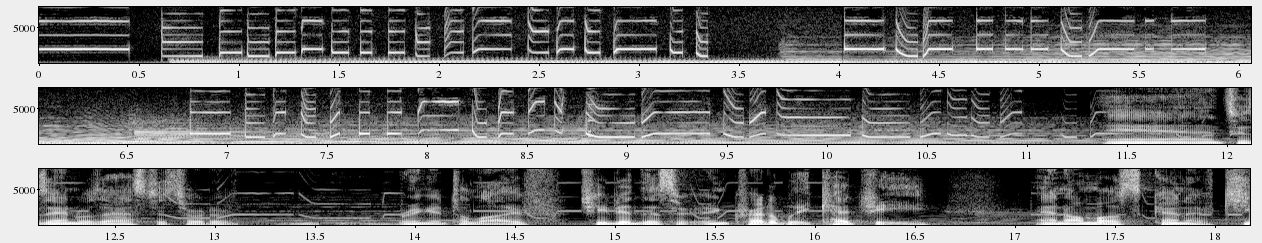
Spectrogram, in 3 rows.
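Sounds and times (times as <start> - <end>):
electronic beeps from dishwasher commercial: 0.0 - 3.4, 4.0 - 6.0, 6.8 - 18.1
warbling synth tones: 6.9 - 16.6
speech: 12.0 - 18.1.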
